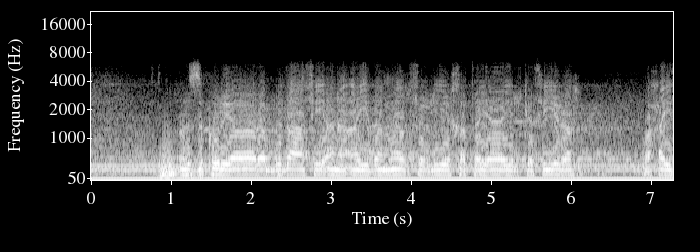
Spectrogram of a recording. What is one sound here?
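An elderly man chants into a microphone.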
